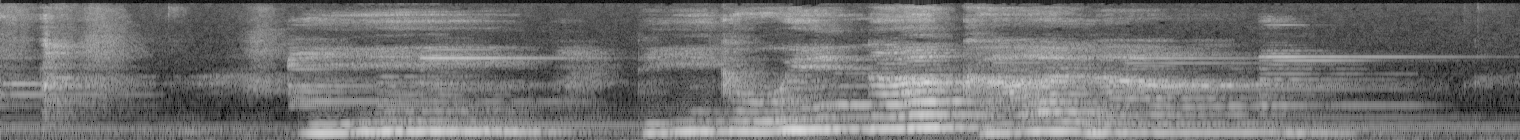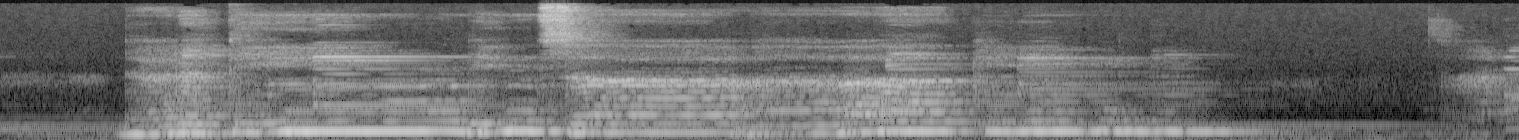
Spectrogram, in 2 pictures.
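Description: A woman singing a melody over a plucked guitar accompaniment, in two long phrases with a short pause between them about halfway through.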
